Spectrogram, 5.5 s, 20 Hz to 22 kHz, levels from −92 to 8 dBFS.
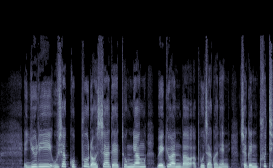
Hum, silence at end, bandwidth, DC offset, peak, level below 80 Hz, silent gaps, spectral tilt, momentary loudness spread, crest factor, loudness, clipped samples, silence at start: none; 0 s; 17 kHz; under 0.1%; -6 dBFS; -60 dBFS; none; -4.5 dB/octave; 9 LU; 16 dB; -23 LUFS; under 0.1%; 0.15 s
